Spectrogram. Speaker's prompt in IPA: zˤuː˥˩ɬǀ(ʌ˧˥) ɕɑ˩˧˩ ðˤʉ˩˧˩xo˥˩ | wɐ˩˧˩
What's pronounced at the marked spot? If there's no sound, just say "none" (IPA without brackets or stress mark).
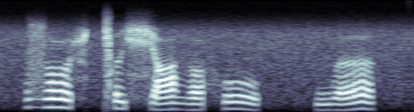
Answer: ə˧˥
